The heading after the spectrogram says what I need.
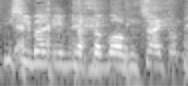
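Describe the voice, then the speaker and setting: An actor playing a pompous, slow-witted British colonel in a radio drama, fussy and overly polite. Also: male voice, sits high, fairly even intonation, a crowd in the background, natural voice. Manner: fussy and polite, with hearty laughs.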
